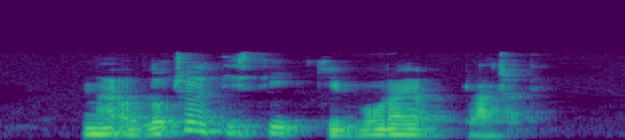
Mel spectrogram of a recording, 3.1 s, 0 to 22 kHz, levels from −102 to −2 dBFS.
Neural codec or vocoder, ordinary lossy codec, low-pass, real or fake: vocoder, 44.1 kHz, 80 mel bands, Vocos; none; 5.4 kHz; fake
